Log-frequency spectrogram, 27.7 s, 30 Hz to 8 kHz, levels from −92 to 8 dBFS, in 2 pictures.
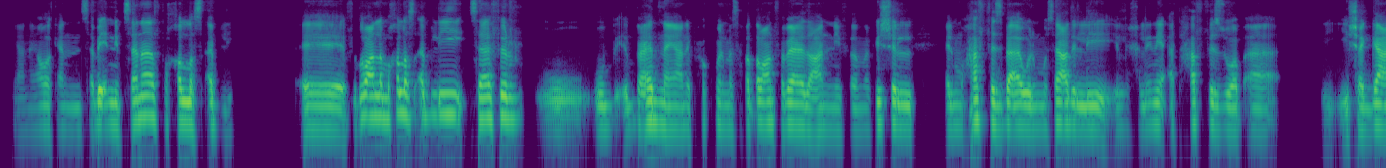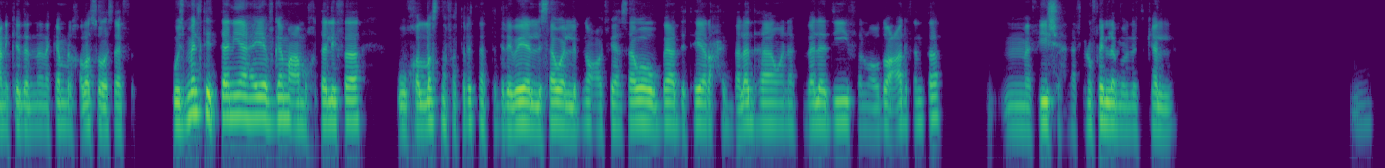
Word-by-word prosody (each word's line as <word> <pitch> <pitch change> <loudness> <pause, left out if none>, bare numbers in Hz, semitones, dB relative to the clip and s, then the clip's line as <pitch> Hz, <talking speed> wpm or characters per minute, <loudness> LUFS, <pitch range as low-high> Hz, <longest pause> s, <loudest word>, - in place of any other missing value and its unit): يعني 110 +2 -24
هو 120 0 -5
كان 115 -1 -15
سابقني 130 +3 +2
بسنة 165 +6 +2
فخلص 140 -3 +1
قبلي، 100 -5 -7 0.7
آآ 120 -1 +1
فطبعًا 165 0 +4
لما 165 -2 +2
خلص 180 +1 +2
قبلي 175 0 -1
سافر 160 0 +2 0.2
و 310 -1 -7
وب 120 0 -4
بعدنا 130 +2 +2
يعني 115 0 -3
بحكم 135 - -14
المسافات 120 -2 -9
طبعًا، 140 0 +2
فبعد 130 -1 +2
عني، 115 0 -3
فما 110 0 -13
فيش 135 +5 -2
ال 125 -3 +1 0.3
المحفز 135 +2 -1
بقى 125 +1 +4
والمساعد 125 +2 +1
اللي 120 -1 0
اللي 120 0 -15
يخليني 125 +3 -7
أتحفز 130 -3 -5
وأبقى 115 -1 -5 0.4
ي - - -23
يشجعني 120 +1 +2
كده 125 +2 -1
إن 120 0 -9
أنا 120 -1 -7
أكمل، 130 +1 -5
خلاص 125 +1 -1
هو 115 - +3
سافر. 120 +1 -7 0.4
وزميلتي 185 +8 +6
التانية 165 0 +3
هي 160 0 +6
في 140 - -7
جامعة 155 -4 +2
مختلفة 140 +2 +1 0.4
وخلصنا 130 +3 0
فترتنا 135 -1 -6
التدريبية 130 +3 +6
اللي 125 -2 +2
سوا 135 -1 +4
اللي 120 -1 0
بنقعد 120 -1 -9
فيها 130 -1 -3
سوا 140 +3 +4
وبعدِت، 135 0 +1
هي 140 - +6
راحت 130 +1 -7
بلدها 135 0 -1
وأنا 130 0 -9
في 125 - -34
بلدي، 135 +1 -1
فالموضوع 120 -4 -5
عارف 135 +1 -6
أنت 160 +4 -4 0.6
ما 120 +1 -9
فيش، 140 +3 +2
إحنا 115 - -21
فين 130 - -15
وفين 145 +1 +3
لما 125 -3 +1
بنتكلم. 115 -1 -6 1.8
إمم. 130 +1 -29
130 Hz, 160 wpm, -23 LUFS, 120-140 Hz, 1.8 s, وزميلتي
